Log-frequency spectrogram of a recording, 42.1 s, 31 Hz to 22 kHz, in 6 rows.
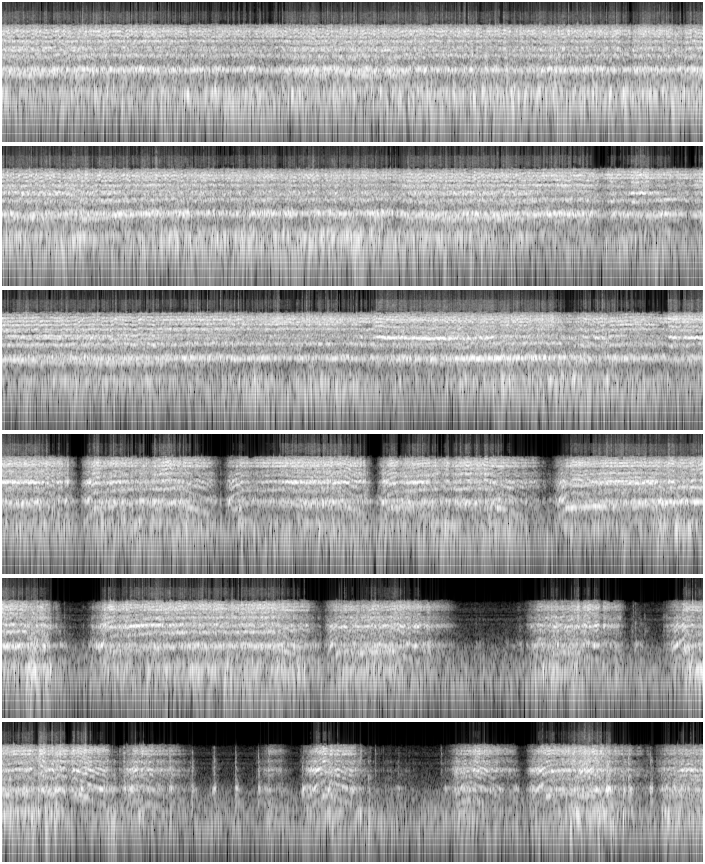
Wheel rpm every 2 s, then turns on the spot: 220, 220, 220, 220, 230, 230, 220, 210, 230, 220, 200, 140, 160, 140, 150, 160, 50, 100, 40, 30, 80.
none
